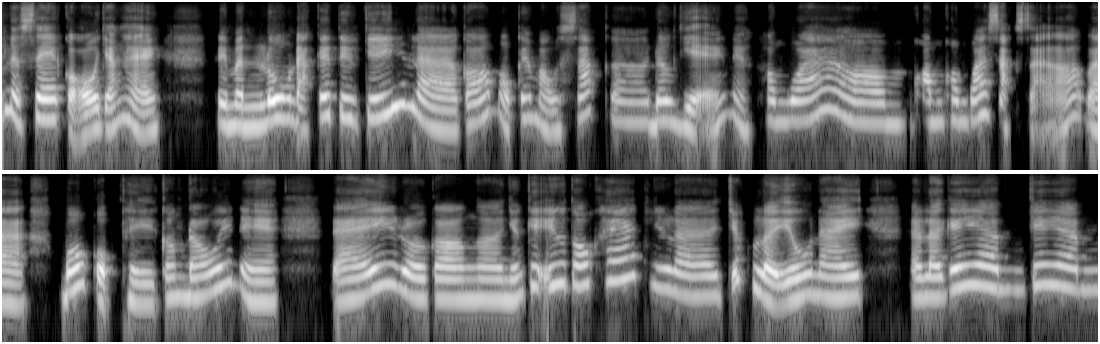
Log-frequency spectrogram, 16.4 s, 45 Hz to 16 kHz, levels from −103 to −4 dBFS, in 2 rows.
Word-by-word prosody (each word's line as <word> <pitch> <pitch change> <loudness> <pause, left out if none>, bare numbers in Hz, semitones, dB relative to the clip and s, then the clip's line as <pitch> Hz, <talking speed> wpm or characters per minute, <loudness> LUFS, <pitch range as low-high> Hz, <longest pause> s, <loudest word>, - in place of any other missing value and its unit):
là 310 -8 +1
xe 265 +1 +6
cộ 170 +4 +5
chẳng 195 +5 0
hạn, 180 -9 0 0.5
thì 230 - +3
mình 210 -1 +1
luôn 265 +5 +9
đặt - - -2
cái 290 +1 +5
tiêu 280 -2 -2
chí 285 +10 +3
là 190 - 0
có 230 - -3
một 330 - -5
cái 275 - -5
màu 180 -9 -6
sắc, 295 - -6
ơ, 240 -1 -9
đơn 250 +2 +1
giản 215 - -2
nè, 265 -8 -9
không 250 -1 -6
quá, 285 +9 -2
ơ, 240 -3 -2 0.3
không 245 -1 -3
không 250 0 -7
quá 270 +5 -1
sặc 315 - -4
sỡ 290 - -7
và 180 -2 -2 0.3
bố 275 +7 +5
cục 280 - +4
thì 175 -3 -3
cân 220 +1 -4
đối 250 +10 +1
nè. 185 -4 0 0.4
Đấy, 260 - +1
rồi 230 -8 +3
còn, 205 -1 0
ờ, 205 -1 -1
những 200 +3 -3
cái 305 +3 -3
yếu 340 +2 -1
tố 325 0 +2
khác 385 +6 -3
như 300 -3 -4
là 225 -3 -2
chất 405 - -4
liệu 205 -1 +5
này, 220 -1 0 0.4
rồi 210 - -2
là 220 0 +2
cái, 310 +4 +3
a, 315 -3 +2 0.2
cái, 335 +1 -4
a, 305 -3 -1
245 Hz, 210 wpm, -22 LUFS, 210-295 Hz, 0.5 s, luôn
